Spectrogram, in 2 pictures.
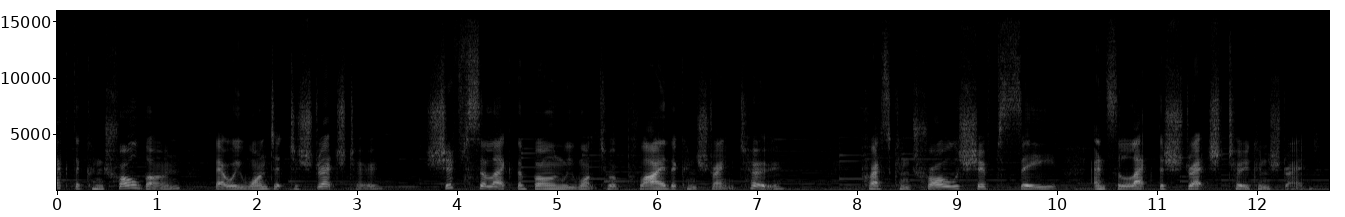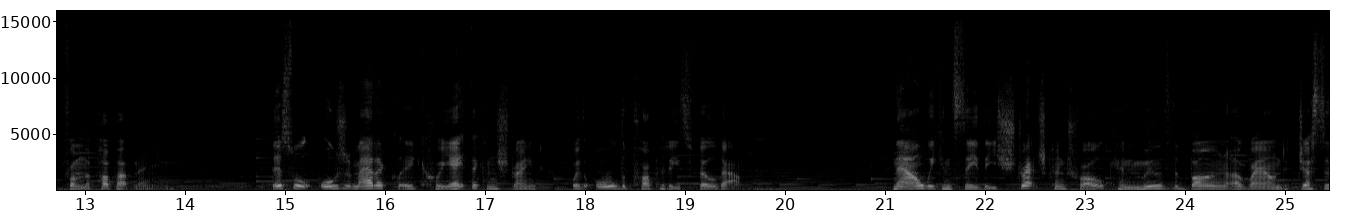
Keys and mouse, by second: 1.6 click, 3.9 shift+click, 11.9 click, 13.3 g, 15.6 click, 16.4 r, 17.8 click, 18.2 click, 20.6 click, 20.9 g.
